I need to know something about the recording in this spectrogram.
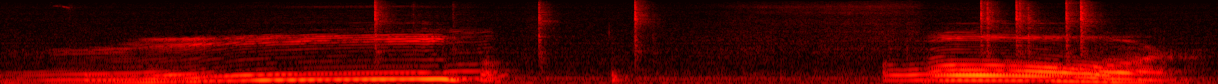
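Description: A voice humming in long drawn-out tones: one rising over the first two and a half seconds, then a shorter falling one near the end. A few light taps of a marker on the board fall in between.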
